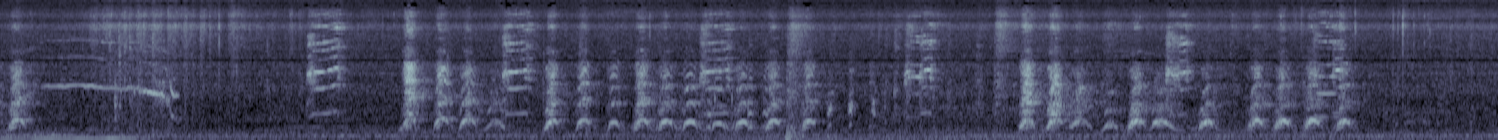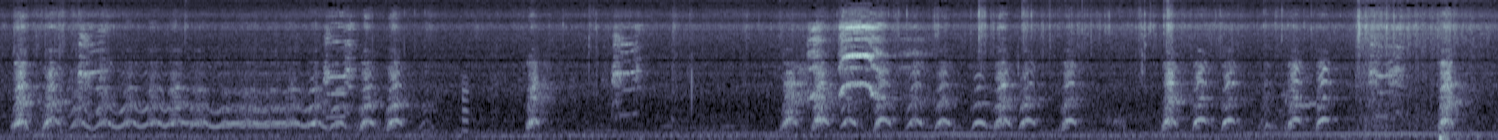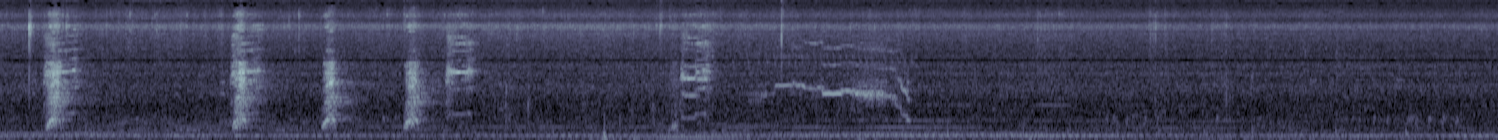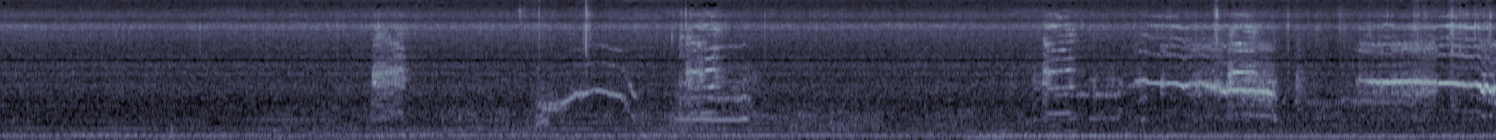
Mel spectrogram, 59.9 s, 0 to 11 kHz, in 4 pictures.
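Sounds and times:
chicken squawk: 0:00.0 - 0:01.9, 0:03.0 - 0:13.6, 0:15.1 - 0:19.8, 0:21.1 - 0:21.5, 0:22.8 - 0:29.7, 0:34.0 - 0:34.8, 0:36.6 - 0:39.2, 0:48.6 - 0:49.2, 0:50.2 - 0:52.6, 0:55.2 - 0:59.9
chickens clucking: 0:00.0 - 0:35.4, 0:36.4 - 0:45.8, 0:48.2 - 0:53.4, 0:54.6 - 0:59.9.

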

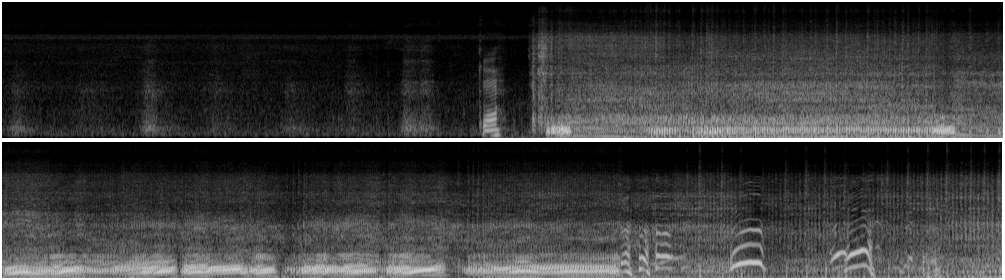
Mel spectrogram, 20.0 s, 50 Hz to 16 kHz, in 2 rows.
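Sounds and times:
dirt bike engine revving: 0:05.1 - 0:20.0.

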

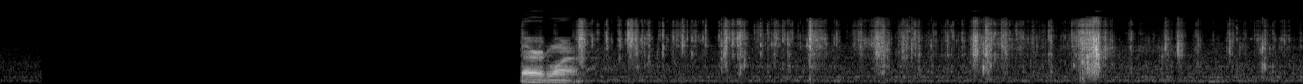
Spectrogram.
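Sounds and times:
foil wrapper tearing and crinkling: 0:05.8 - 0:13.0.

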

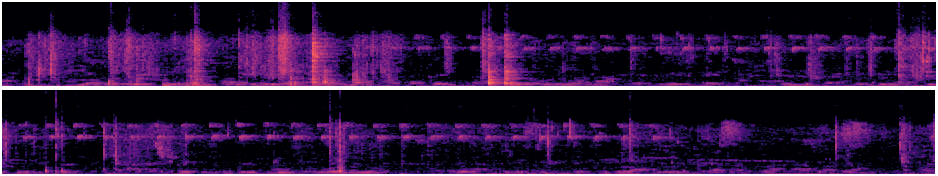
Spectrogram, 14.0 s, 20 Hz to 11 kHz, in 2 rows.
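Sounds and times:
clicks and taps in plastic bowl: 0:02.1 - 0:04.9
dried fish dropping into pot: 0:03.6 - 0:04.2.

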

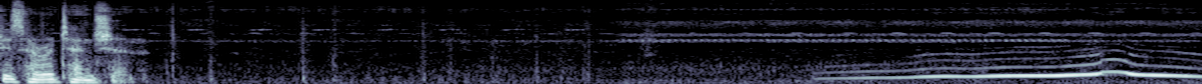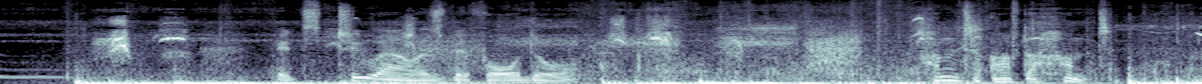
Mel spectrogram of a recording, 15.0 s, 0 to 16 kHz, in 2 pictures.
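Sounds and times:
hyena whooping: 0:05.1 - 0:08.6.

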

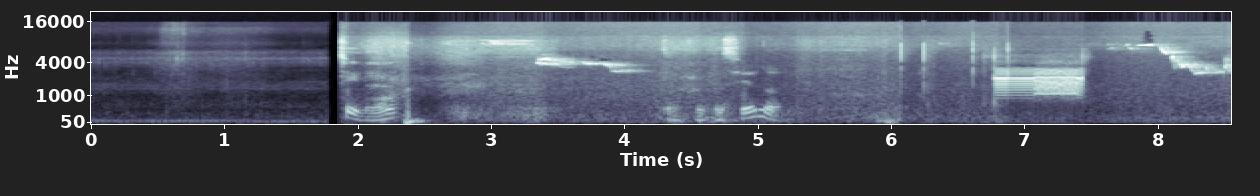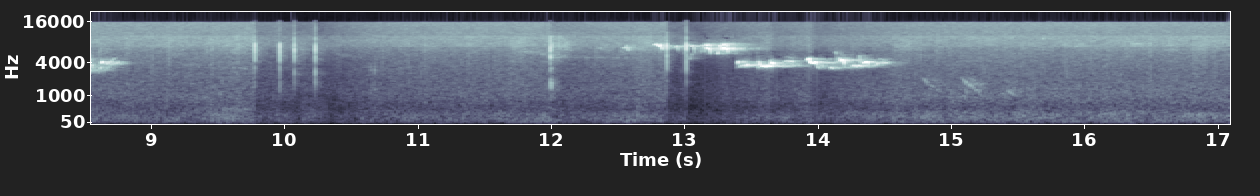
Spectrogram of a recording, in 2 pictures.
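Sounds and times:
birds calling: 0:02.7 - 0:09.0, 0:12.4 - 0:16.7
buzzing radio data packet: 0:06.8 - 0:07.5.

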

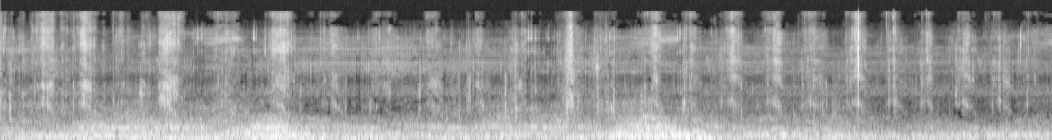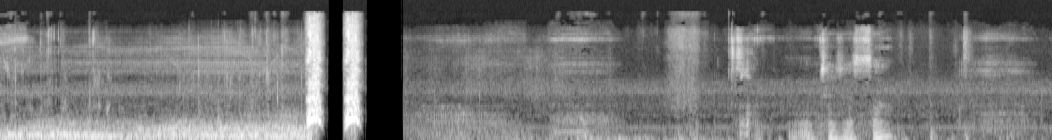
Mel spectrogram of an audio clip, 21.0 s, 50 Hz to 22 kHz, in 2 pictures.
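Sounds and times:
dog chewing and crunching: 0:00.0 - 0:11.8
low rumble: 0:00.0 - 0:13.6, 0:14.6 - 0:18.4.

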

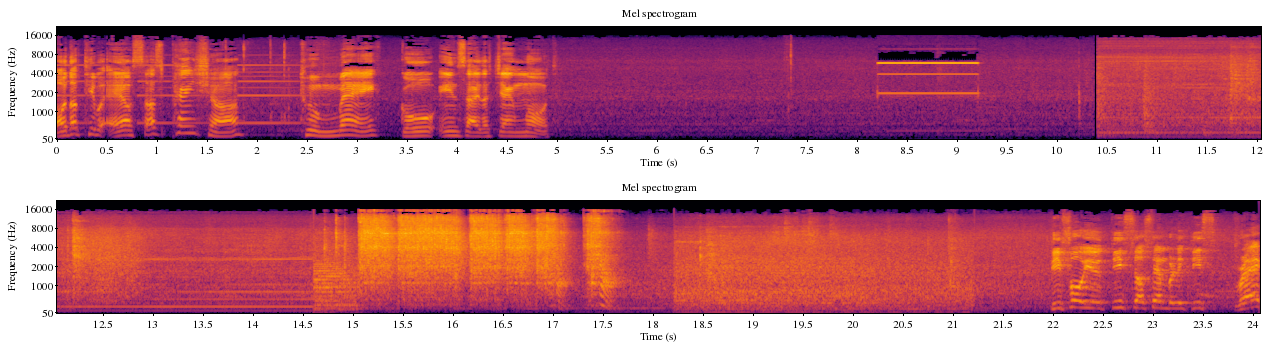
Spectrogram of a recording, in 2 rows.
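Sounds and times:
pneumatic impact wrench: 0:14.8 - 0:17.8.

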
